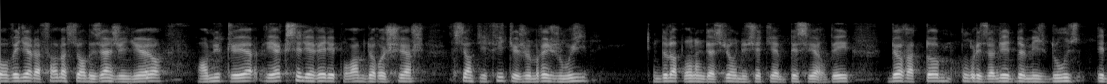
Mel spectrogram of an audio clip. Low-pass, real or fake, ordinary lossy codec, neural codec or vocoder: 7.2 kHz; fake; Opus, 32 kbps; autoencoder, 22.05 kHz, a latent of 192 numbers a frame, VITS, trained on one speaker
